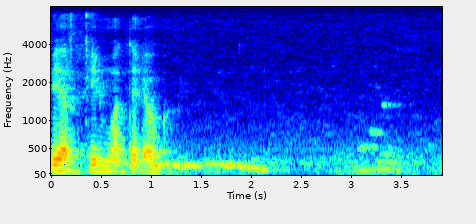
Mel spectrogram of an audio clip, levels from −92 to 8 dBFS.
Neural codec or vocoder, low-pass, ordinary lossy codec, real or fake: none; 7.2 kHz; AAC, 48 kbps; real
